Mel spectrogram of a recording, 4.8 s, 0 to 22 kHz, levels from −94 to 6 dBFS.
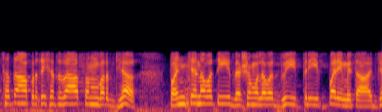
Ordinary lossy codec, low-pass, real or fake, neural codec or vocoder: none; 3.6 kHz; fake; codec, 16 kHz, 4 kbps, X-Codec, HuBERT features, trained on balanced general audio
